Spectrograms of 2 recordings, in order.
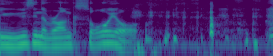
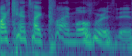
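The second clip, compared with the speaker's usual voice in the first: mock mild, half-strength, frustrated angry yell; 4 semitones higher than usual. Recalling a game moment to the other player, retelling own yelling. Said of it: "I was yelling because I was like".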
